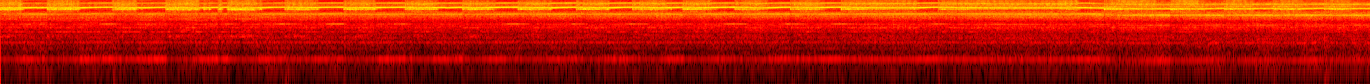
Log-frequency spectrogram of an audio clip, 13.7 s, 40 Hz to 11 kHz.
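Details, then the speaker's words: 2000 Yukon LM7 5.3 engine build, lapping a valve with a drill: high drill whine over coarse gritty scraping in bursts; grinding gets smoother once seated, but here the valve is not yet seated. "You can hear the grinding actually become less noisy or less coarse. It gets smoother."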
